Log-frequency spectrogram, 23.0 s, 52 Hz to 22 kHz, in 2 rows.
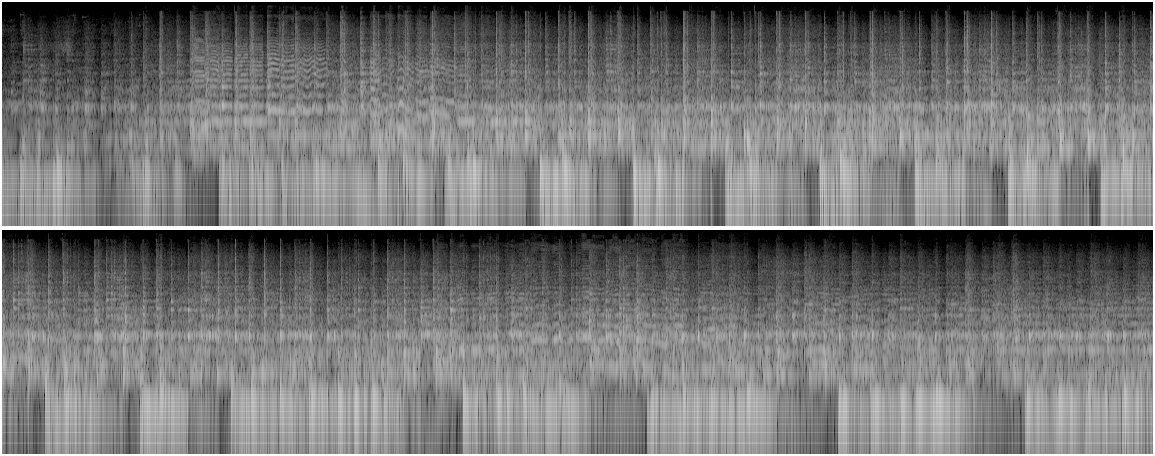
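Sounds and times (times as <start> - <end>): fast steady drumming: 0.0 - 23.0
held melodic tones: 1.6 - 5.6.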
